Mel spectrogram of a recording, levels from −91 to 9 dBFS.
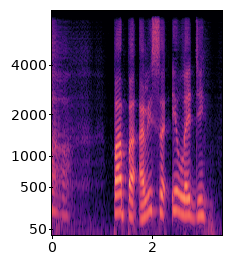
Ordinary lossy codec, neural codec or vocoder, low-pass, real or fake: none; codec, 16 kHz, about 1 kbps, DyCAST, with the encoder's durations; 7.2 kHz; fake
